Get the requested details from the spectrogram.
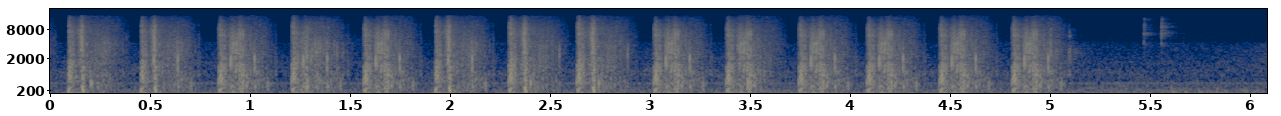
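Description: Footsteps tread at a steady pace on grass.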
